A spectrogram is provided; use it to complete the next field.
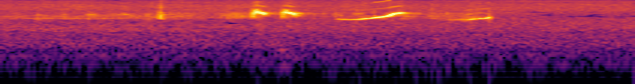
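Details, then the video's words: Grey wagtail (Motacilla cinerea) calling: a faint high tick, then two sharp, very high doubled notes, then a bright upward-sweeping whistle and a shorter, softer sweep. Quiet steady background, no other clear sounds. "灰鶺鴒/Grey Wagtail"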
